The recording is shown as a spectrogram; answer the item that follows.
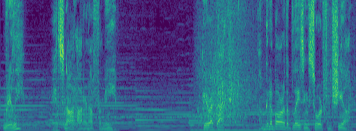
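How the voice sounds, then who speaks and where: A man's voice: mid-range voice, animated, normal speed, over loud music, close to an everyday voice. A man voicing an easygoing, earnest young swordsman hero in a video game, casual in manner. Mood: relaxed, content. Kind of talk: video game cutscene acting.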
